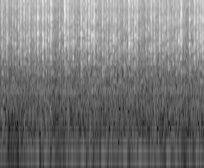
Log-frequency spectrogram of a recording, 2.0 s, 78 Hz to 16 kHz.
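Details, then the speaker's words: Hearse after exhaust work and 50-mile break-in, warming up at idle: ragged, lumpy idle with uneven low throb and hissy edge; collapsed PCV valve hose sucking itself shut causing a vacuum leak, new hose needed. "That PCV valve hose is not right. It's like, it's sucking itself."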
